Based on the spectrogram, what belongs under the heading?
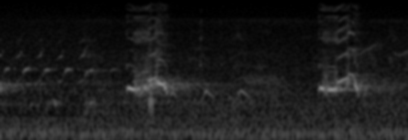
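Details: Male Asian koel with two loud, rising whistled calls about two seconds apart, each ending in a brief wavering flourish, while other small birds chirp softly in the background.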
